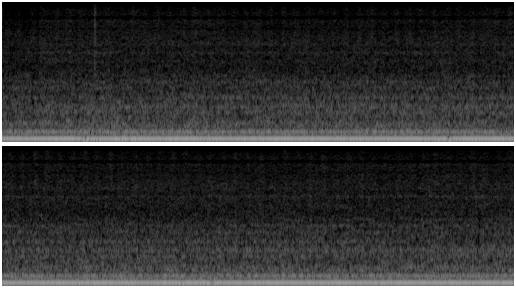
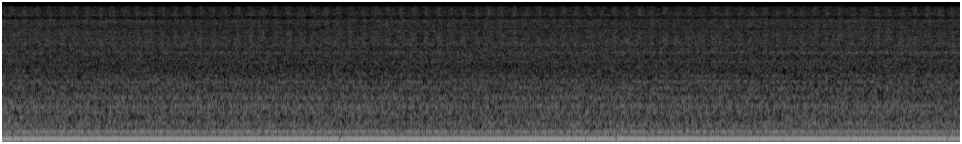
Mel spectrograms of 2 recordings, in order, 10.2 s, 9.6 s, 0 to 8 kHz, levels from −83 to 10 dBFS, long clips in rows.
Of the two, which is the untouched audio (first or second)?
second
